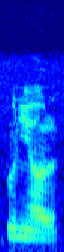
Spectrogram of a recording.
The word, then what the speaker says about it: Buñol: And Uno, Uo, I don't know how to pronounce, Alright, it's Buñol.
